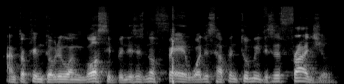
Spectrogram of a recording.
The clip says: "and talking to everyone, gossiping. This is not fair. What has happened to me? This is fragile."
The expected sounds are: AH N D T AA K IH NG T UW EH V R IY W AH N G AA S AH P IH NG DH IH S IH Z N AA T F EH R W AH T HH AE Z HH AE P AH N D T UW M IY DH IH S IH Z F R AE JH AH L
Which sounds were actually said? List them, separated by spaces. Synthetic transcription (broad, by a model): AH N T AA K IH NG T UW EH R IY W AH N G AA S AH P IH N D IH S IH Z N AA T F EH R W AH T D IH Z HH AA P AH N T UW M IY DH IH S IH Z F R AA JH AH L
